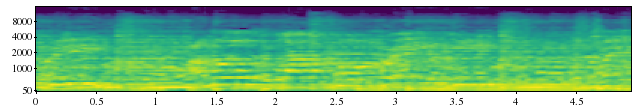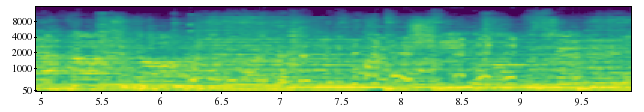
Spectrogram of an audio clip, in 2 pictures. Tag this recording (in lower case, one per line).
singing
music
